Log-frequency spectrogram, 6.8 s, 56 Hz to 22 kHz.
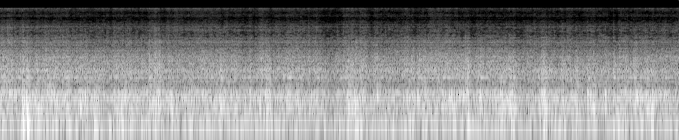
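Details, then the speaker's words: Sound Standard CA20 amplifier, powered on with the signal LED lit: rough, uneven flapping rumble from the speaker even with the volume at zero, and the same at any volume setting; caused by a faulty amplifier IC. "लेकिन इसमें volume बंद है फिर भी देखिए box में ऐसे आवाज आ रहा है और वॉल्यूम देने से भी भी आज आज आता है और जीरो करने से भी वॉल्यूम आ रहा है तो यही प्रॉब्लम है"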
